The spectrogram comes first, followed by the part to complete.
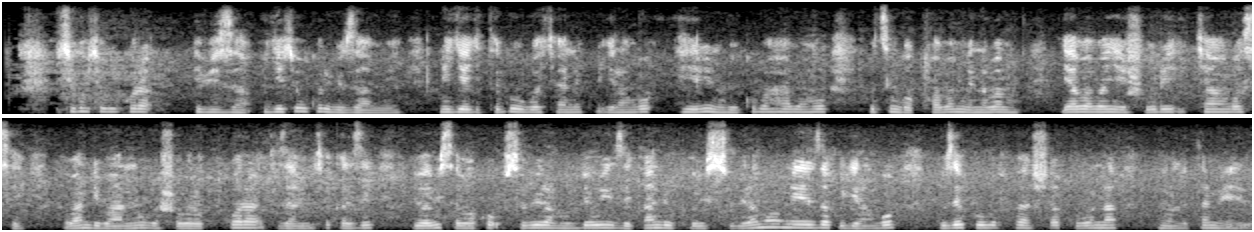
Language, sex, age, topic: Kinyarwanda, female, 18-24, education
